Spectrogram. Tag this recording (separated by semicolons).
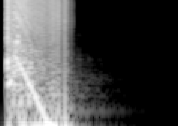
Bang; Fire; Gun; Shot; Light; Rifle; Gunshot; videgame; Shoot; Blaster; Heavy; Loud; Machine; Rikochet; Pulse; Pew; Laser; SciFi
